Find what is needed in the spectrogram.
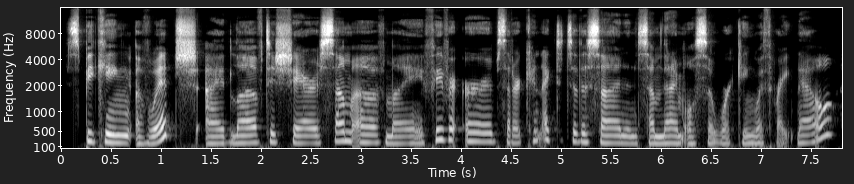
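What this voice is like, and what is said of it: Congested, slightly off voice. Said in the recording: “my voice is still a little off from being challenged with this sinus cold stuff”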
